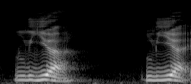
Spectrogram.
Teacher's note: it's an L sound, a 'yuh' and a schwa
